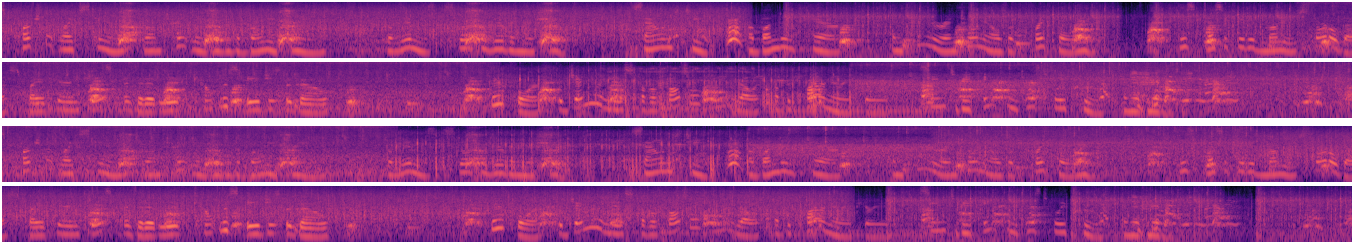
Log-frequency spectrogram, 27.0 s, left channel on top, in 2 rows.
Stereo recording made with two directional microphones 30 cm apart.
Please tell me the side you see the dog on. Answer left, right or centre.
left.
